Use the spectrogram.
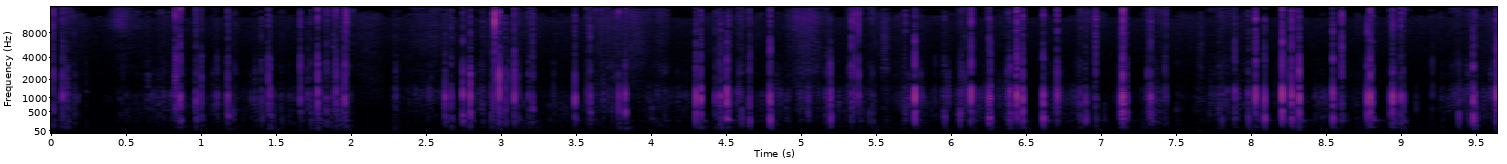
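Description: Long red nails strum and scratch across the tips of the many wooden pins on a hairbrush lying bristles-up. The result is a dense, rapid patter of dry, short clicks and ticks, centered in the midrange around 500 Hz with brief bright edges, coming in uneven bursts separated by short pauses.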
